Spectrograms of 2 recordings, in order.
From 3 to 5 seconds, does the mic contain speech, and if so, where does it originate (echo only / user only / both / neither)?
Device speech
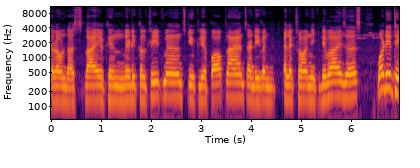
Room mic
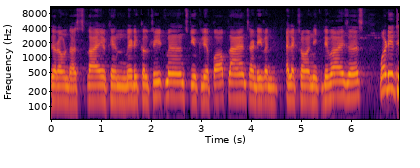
echo only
